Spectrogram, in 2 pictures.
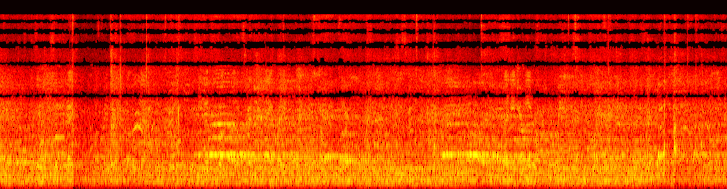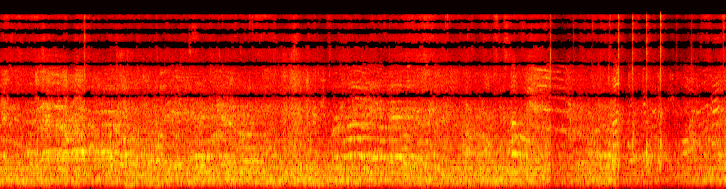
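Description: Skate blades scrape across the ice in an echoing rink.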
